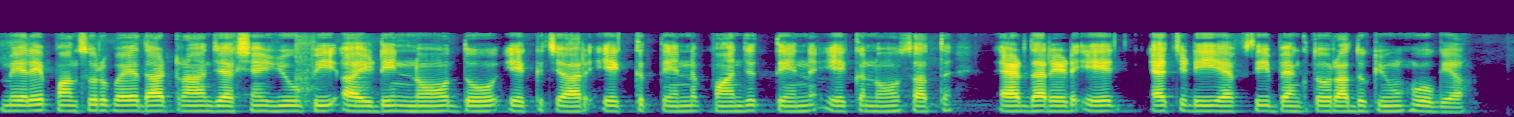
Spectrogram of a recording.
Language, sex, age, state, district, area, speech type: Punjabi, male, 18-30, Punjab, Amritsar, urban, read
